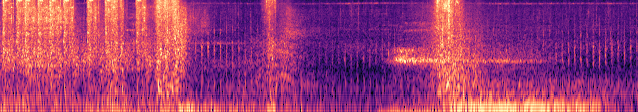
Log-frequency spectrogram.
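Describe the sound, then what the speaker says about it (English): Dense bursts of automatic gunfire crackle in an animated Batman shootout in Gotham, loud and close, rattling in volleys with a helicopter's rotor thumping underneath and a pause in the middle. "Open fire!"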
